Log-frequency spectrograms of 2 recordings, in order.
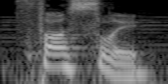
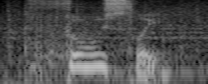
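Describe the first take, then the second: First: The first syllable does not sound like 'foos'. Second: The first syllable sounds like 'foos' in foosball. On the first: The speaker calls it wrong. "Am I pronouncing any name wrong" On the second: The speaker calls it right. "it's foos? Like foosball?"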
